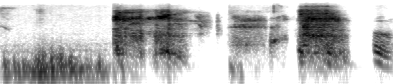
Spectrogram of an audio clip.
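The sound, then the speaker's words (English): A person sneezes in a few sharp, breathy bursts with short pauses between them, after a low, rough rumbling start. The sneezes are moderately loud and heard alone. “Oh, God, bless you. May all the gods above and the gods below bless you.”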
